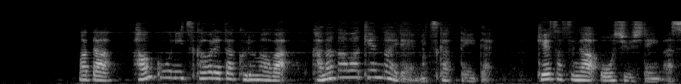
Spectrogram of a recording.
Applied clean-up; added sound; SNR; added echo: neural separator model SepFormer DNS4.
